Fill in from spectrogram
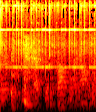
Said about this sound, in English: I have a happy bell when things get weird.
